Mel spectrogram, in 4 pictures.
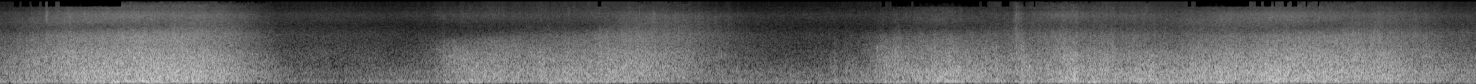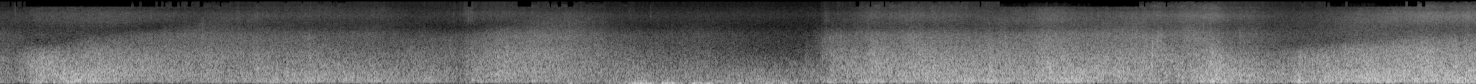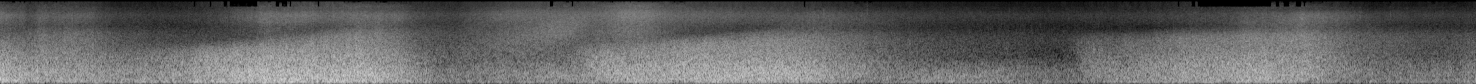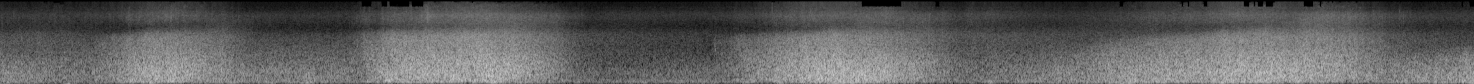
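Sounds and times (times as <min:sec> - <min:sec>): ocean waves breaking: 0:08.7 - 0:47.3.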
